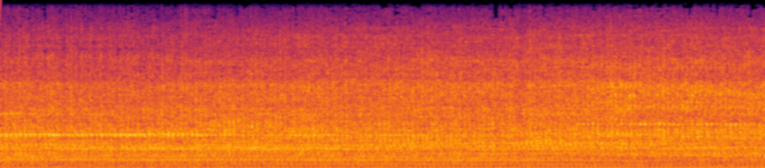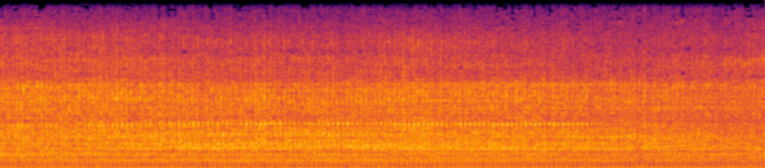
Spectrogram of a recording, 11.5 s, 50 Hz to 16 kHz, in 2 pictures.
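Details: Ariens ST1128 28" snowblower, 11HP Tecumseh Snow King engine, cold day, after carburetor cleaning and pilot jet fix for surging. Despite an apparently ~5HP carburetor, an even, steady low putter holds governed speed with no hunting: normal run.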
